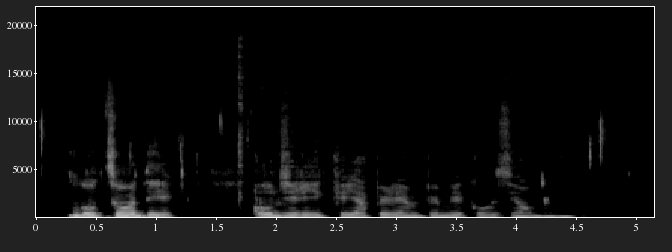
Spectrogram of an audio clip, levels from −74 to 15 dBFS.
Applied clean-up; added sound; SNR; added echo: neural mask model Resemble Enhance denoiser.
